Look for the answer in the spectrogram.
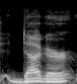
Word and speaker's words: Duggar: Next on the docket, that's right, Josh Duggar rhymes with hugger.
